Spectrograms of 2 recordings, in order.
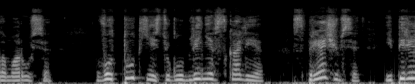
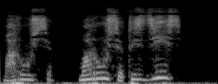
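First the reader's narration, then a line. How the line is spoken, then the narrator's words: Whisper. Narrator (Russian): прошептала Варя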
